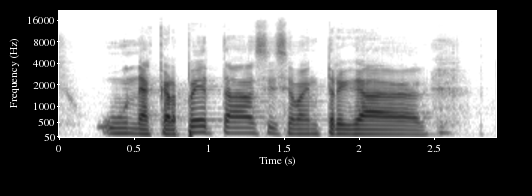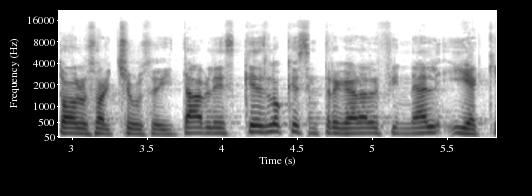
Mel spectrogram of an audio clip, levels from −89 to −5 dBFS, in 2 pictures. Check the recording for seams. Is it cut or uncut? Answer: cut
